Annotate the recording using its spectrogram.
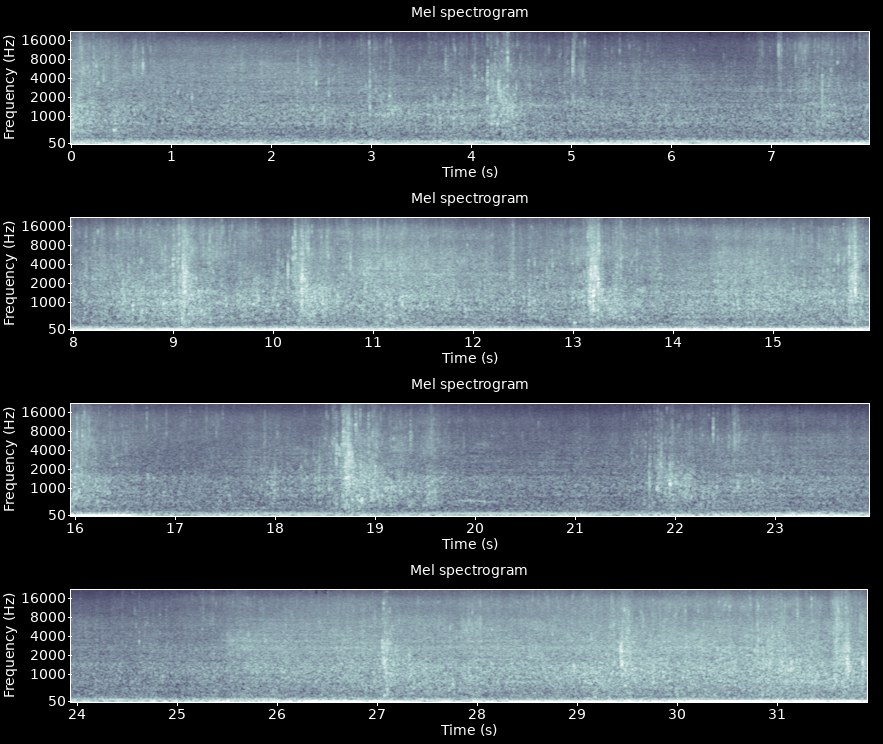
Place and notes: Bali, New Taipei City - Tidal sound
New Taipei City, Bali District, 左岸八里碼頭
